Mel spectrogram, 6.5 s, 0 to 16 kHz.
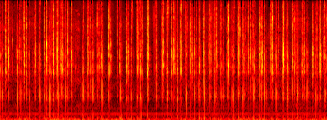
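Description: Fingertips rapidly click the buttons of a hollow, black PS4-style plastic gamepad. A dense, fast stream of short, crisp plastic clicks with bright, clattery tops keeps going for the whole clip over a faint steady low hum.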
